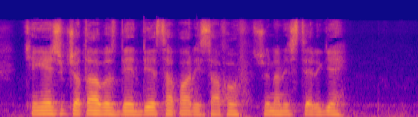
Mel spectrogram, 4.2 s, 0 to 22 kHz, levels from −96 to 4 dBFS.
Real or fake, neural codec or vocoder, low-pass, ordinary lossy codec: fake; codec, 24 kHz, 0.9 kbps, WavTokenizer, small release; 10.8 kHz; AAC, 48 kbps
